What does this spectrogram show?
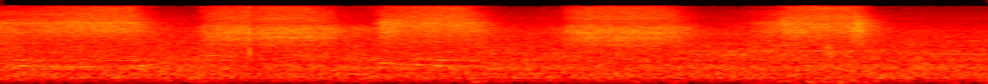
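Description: JR Chuo-Sobu Line electric commuter train running through the station: steady rail noise with a high hiss that swells and fades about once a second.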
